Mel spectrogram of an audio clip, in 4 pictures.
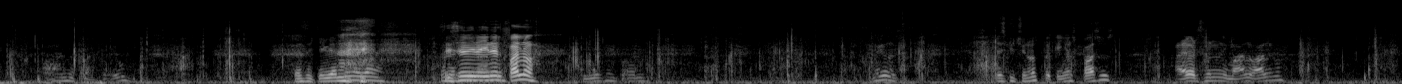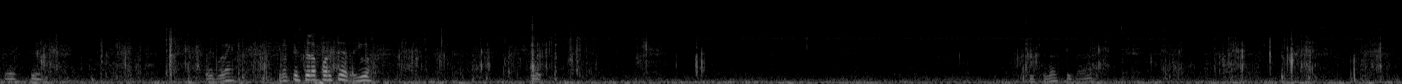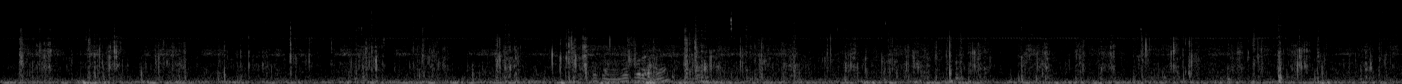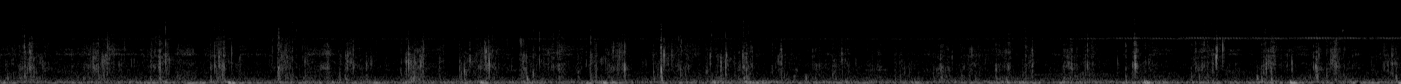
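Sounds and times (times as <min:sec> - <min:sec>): footsteps on dirt trail: 0:00.0 - 0:56.0.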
